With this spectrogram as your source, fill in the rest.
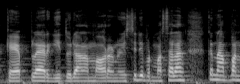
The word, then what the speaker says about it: Kep1er: nama grup ini kan ditulisnya ke-1 er dibacanya Kepler gitu dalam orange dipermasalahin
